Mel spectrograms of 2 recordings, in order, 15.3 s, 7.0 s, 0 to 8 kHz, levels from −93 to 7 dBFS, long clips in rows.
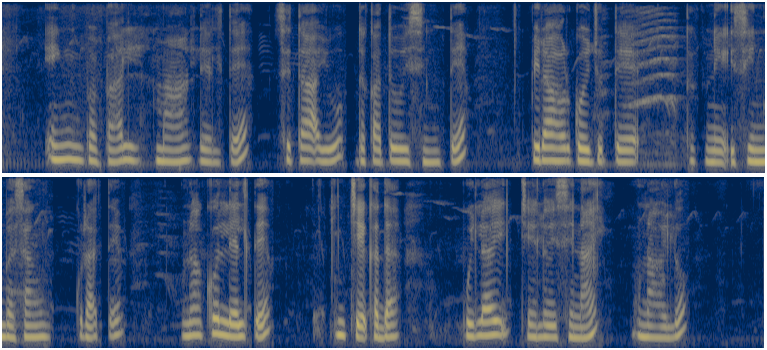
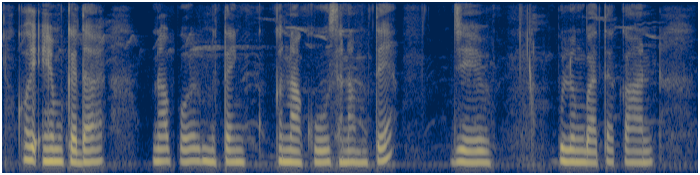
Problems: none marked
